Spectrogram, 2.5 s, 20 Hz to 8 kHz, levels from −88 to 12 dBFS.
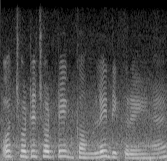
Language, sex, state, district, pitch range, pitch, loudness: Hindi, female, Punjab, Pathankot, 210-265 Hz, 250 Hz, -16 LUFS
